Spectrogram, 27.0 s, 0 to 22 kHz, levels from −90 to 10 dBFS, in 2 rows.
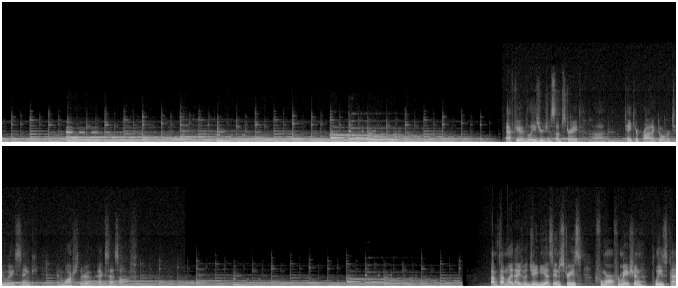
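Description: Right near the end, from about 25.59 to 25.71 s, there's a burst of packet loss. A short run of packets never made it in time, so the receiver papered over the hole by stretching out the last bit of sound it had for around 100 ms, letting it sag in level as it went. You hear it as a brief held, fading smear, and then the audio picks up with roughly 100 ms of material simply gone.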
